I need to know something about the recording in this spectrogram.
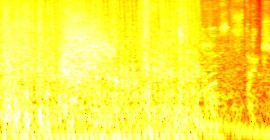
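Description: Rapid gunfire blasts loudly.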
